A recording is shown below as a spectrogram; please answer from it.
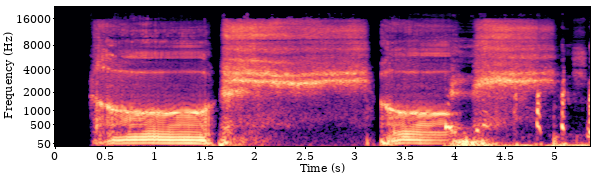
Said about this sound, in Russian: ты тут обязательно вставь мой, мой храп, пожалуйста, ладно?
